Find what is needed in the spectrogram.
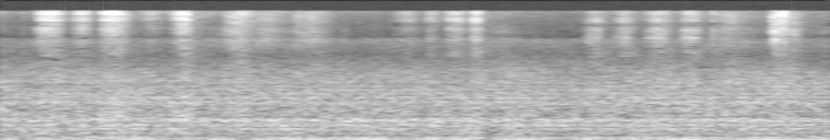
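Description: Pencil scratching on paper in short sketching strokes, in a few separate runs of lines.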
